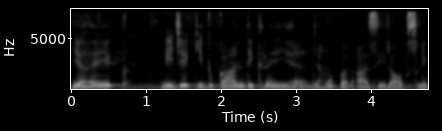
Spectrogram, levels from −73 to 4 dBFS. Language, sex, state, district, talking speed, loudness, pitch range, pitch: Hindi, female, Bihar, Darbhanga, 175 wpm, -30 LUFS, 215-230 Hz, 225 Hz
